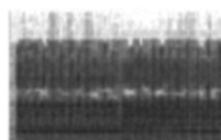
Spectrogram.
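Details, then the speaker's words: Running car engine with a fast, sharp metallic clatter, the sound of a broken piston pin knock. "Piston pin patah bunyi macam"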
